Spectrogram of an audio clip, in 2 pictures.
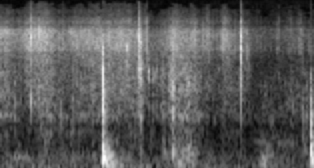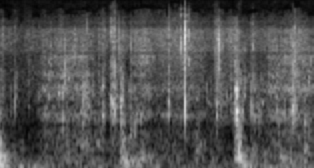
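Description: Water slapping against the hull of a drifting boat in irregular low thumps, about five in six seconds, with small clicks in between.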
